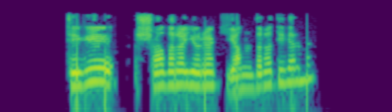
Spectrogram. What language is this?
Bashkir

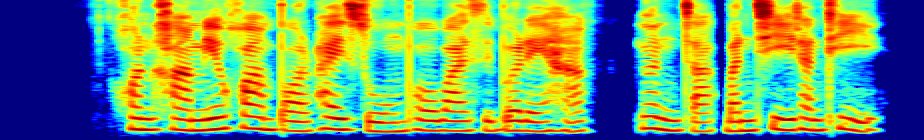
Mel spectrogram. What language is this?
Thai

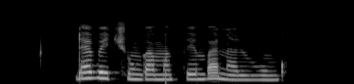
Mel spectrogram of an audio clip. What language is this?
Taita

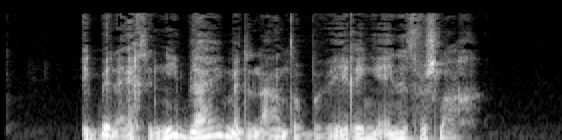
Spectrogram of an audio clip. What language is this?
Dutch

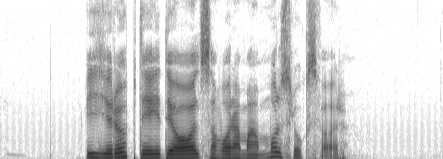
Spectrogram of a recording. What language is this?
Swedish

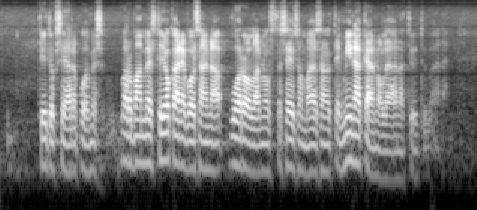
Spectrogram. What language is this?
Finnish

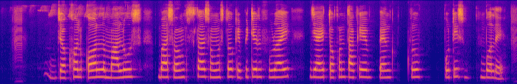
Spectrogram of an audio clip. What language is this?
Bangla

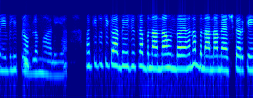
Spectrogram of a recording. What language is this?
Punjabi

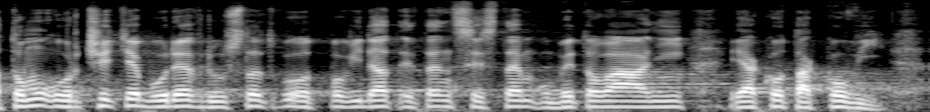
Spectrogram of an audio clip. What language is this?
Czech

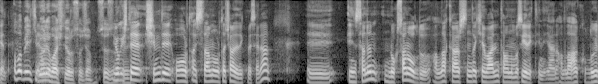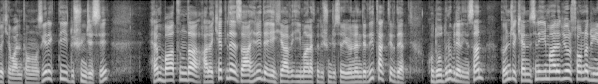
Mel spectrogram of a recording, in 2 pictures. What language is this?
Turkish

